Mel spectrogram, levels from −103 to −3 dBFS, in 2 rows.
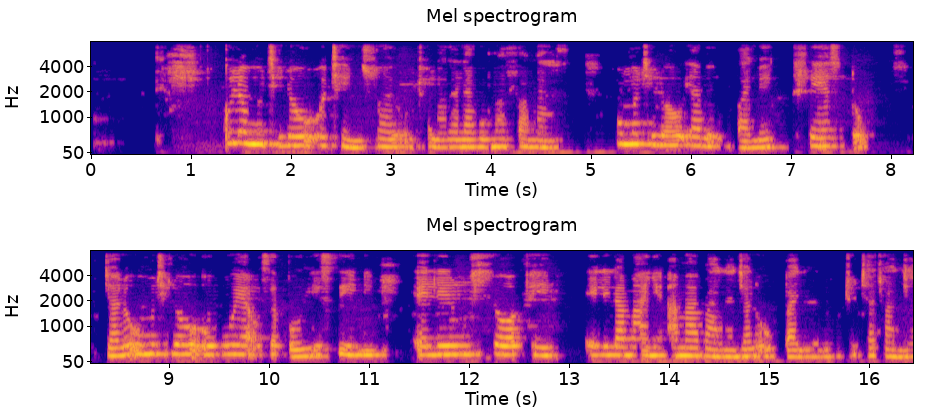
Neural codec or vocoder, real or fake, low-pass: none; real; 7.2 kHz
